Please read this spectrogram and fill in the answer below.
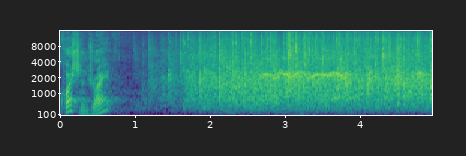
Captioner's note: applause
